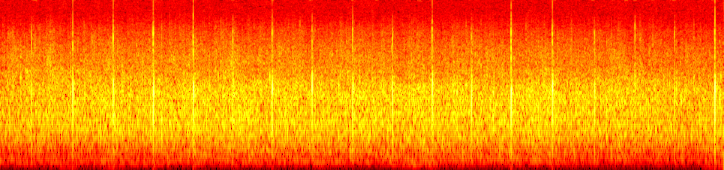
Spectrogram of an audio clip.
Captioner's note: audience applauds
